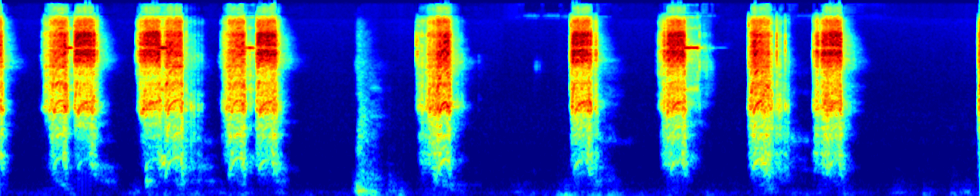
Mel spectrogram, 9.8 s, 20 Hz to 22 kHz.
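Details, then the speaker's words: XDRC 945 RC hydraulic excavator with replacement boom servo, boom lever moved to maximum and minimum: short high-pitched servo whirs ending in clean silence, no humming at the endpoints; servo correctly set, sounds good. "And actually this one sounds good. So what I'm listening for, if I take this boom lever and move it maximum and also minimum, If your servo is being overextended, meaning it's pushed to its limit and it can't go anymore and is not set correctly, you'll hear the servo humming or vibrating."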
